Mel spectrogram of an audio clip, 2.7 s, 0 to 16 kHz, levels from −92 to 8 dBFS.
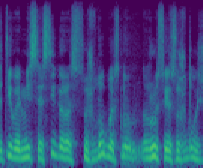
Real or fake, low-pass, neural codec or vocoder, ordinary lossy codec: fake; 14.4 kHz; codec, 32 kHz, 1.9 kbps, SNAC; Opus, 64 kbps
